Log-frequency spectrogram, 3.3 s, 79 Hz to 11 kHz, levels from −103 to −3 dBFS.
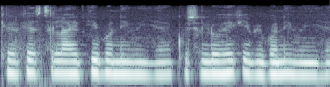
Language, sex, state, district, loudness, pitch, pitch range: Hindi, female, Bihar, Vaishali, -15 LUFS, 170 Hz, 165-175 Hz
